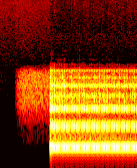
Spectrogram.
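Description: Voicemail beep: a single steady electronic tone that starts about three quarters of a second in, just after a brief faint hiss, and holds at one pitch.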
